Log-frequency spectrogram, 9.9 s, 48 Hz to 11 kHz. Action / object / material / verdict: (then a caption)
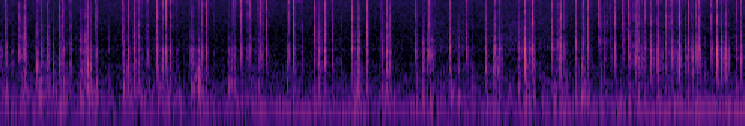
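tap / synthetic leather car door panel over hard backing / synthetic leather / none. Long acrylic nails tap and scratch along a large, fixed inner car door panel covered in black grained synthetic leather over a hard backing. Rapid, dry, clicky taps with no ring come in quick irregular bursts, mixed with brief scratching. The sound centres in the midrange around 1 kHz, with little low end beneath a faint steady hum.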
